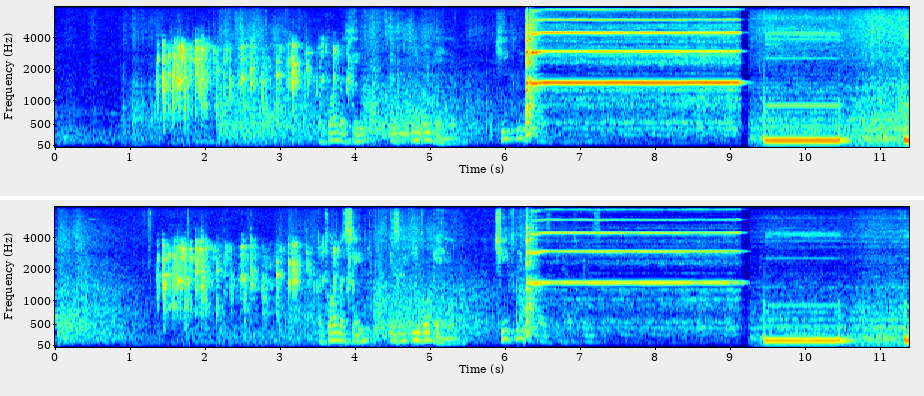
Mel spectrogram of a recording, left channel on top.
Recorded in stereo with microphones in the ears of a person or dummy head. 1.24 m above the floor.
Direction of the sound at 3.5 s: 65° right (ahead or behind).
